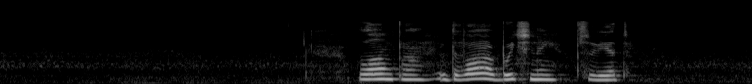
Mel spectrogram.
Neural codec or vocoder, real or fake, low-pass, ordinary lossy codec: codec, 16 kHz, 4 kbps, X-Codec, HuBERT features, trained on general audio; fake; none; none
